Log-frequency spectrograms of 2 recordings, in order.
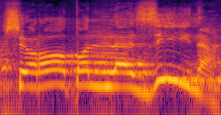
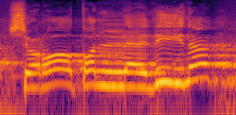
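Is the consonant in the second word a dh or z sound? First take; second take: z; dh. First: The second word has a z sound. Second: The second word has a dh sound. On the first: The speaker calls it wrong. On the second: The speaker calls it right.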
